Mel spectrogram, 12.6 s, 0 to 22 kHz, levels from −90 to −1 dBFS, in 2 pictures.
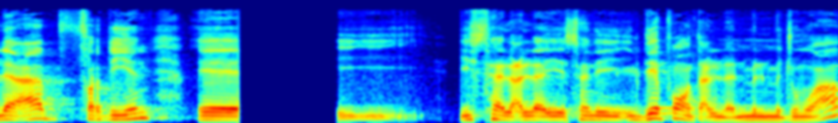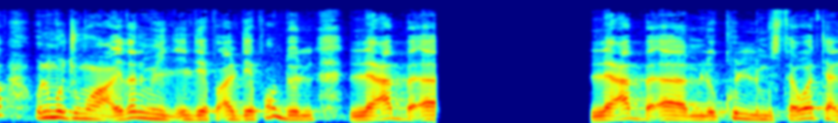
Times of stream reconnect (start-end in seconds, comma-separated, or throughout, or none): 1.79-2.55, 9.56-11.35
